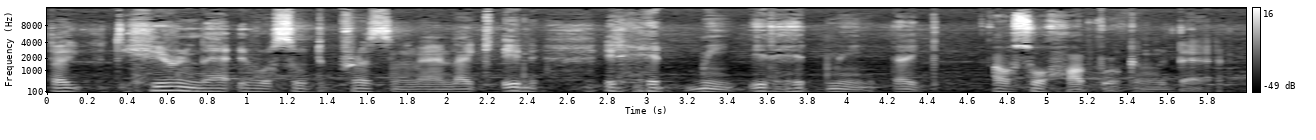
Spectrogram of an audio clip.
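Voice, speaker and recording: A man's very deep, low voice shows vocal fry and very wide pitch swings. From South Africa. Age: 20s. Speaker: podcaster. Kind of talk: solo self-help monologue. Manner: halting, many fillers and repetitions.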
